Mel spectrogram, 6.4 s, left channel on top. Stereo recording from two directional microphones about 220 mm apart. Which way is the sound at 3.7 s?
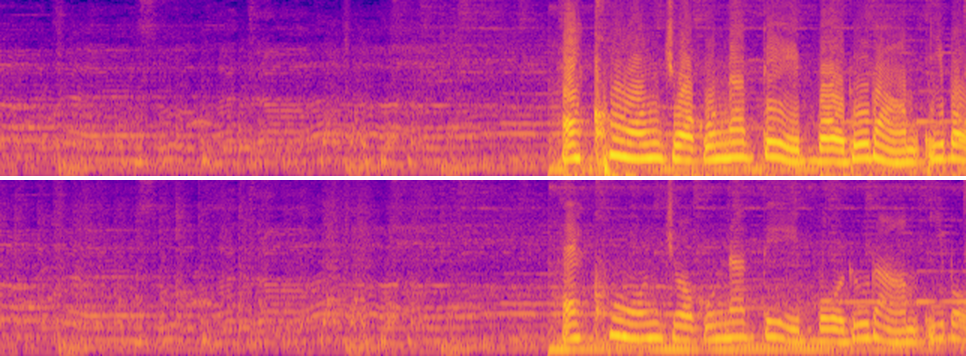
25° left (ahead or behind).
